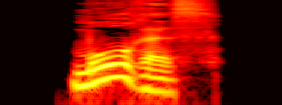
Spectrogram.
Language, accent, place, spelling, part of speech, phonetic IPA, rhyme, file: German, Germany, Berlin, Moores, noun, [ˈmoːʁəs], -oːʁəs, De-Moores.ogg
- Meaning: genitive singular of Moor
